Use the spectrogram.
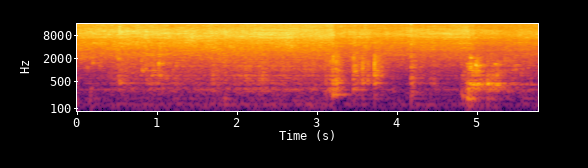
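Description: A hairbrush is rinsed under running water, a steady close hiss from the tap broken by a few splashy bursts as the brush moves through the stream, with no speech.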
